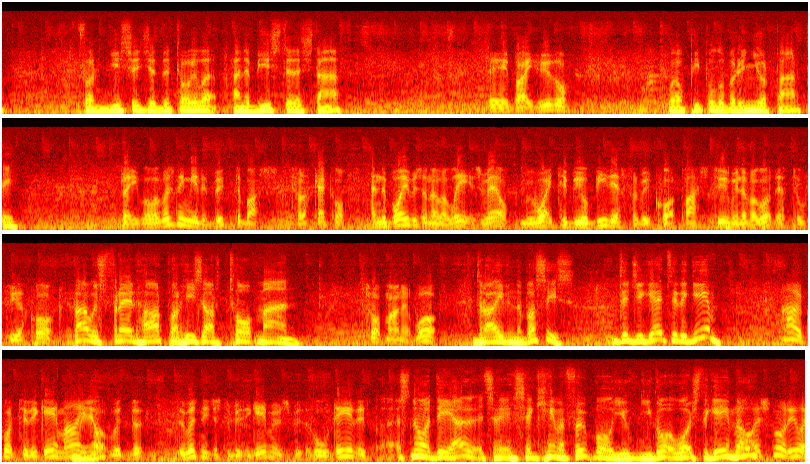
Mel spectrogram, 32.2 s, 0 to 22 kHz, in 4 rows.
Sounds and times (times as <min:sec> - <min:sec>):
Music: 0:00.0 - 0:32.2
Speech: 0:00.0 - 0:32.2.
